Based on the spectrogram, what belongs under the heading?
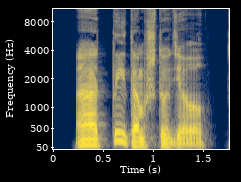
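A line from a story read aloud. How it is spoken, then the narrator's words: Plain. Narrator (Russian): спросил я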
